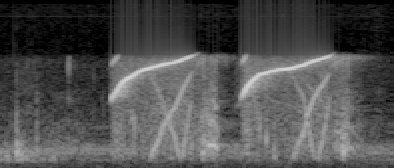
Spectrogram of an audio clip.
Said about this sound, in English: And once the dog has driven the sheep far enough, then you can call the dog back. And that whistle sounds a little bit like this.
